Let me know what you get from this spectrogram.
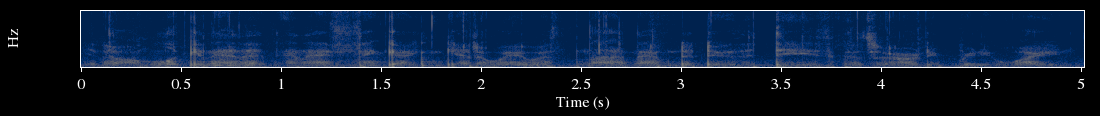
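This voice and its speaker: A person whispering softly and breathily in a casual, unhurried ASMR craft narration, murmuring step by step. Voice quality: soft, breathy, unvoiced whisper. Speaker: host of a miniature painting ASMR channel.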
